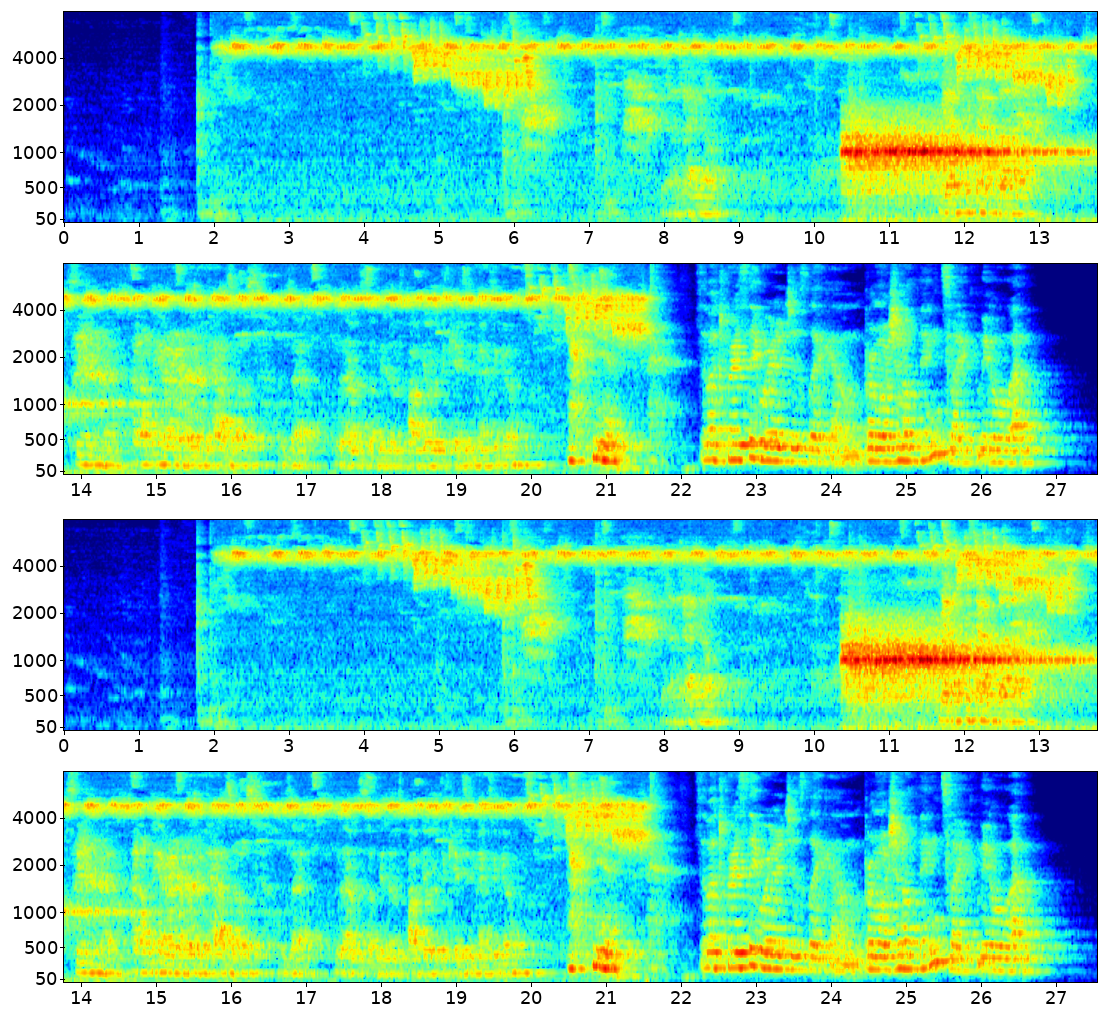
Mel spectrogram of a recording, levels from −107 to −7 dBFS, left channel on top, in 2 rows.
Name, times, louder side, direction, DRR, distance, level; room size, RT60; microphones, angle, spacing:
sound 1, 2.0-21.5, equal, 25° left, 0.8 m, -30 dB
voice 1, 7.9-8.7 11.6-12.8 13.8-17.0 17.4-19.9, right 1 dB, 55° right, -3 dB, 0.9 m, -35 dB
sound 2, 10.3-14.2, right 1 dB, 80° right, 0.8 m, -19 dB
voice 2, 20.5-21.2 21.5-21.8 22.2-26.6, right 1 dB, 30° right, -5 dB, 0.7 m, -28 dB
6.6 x 2.7 x 2.2 m, 1.1 s
head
